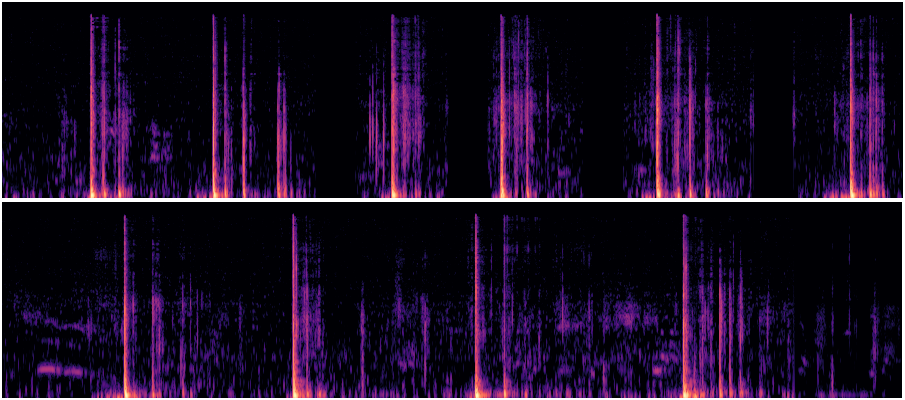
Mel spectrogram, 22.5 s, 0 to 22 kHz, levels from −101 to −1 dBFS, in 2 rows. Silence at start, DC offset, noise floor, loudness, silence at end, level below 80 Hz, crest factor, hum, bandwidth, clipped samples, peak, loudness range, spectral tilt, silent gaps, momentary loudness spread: 1.1 s; under 0.1%; -75 dBFS; -21 LUFS; 2.25 s; -26 dBFS; 24 dB; none; 16 kHz; under 0.1%; 0 dBFS; 5 LU; -6.5 dB/octave; 3.92-4.41 s, 5.59-6.06 s, 7.27-7.76 s, 9.42-9.87 s; 21 LU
